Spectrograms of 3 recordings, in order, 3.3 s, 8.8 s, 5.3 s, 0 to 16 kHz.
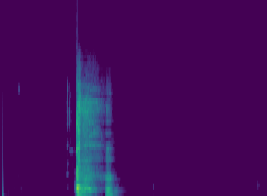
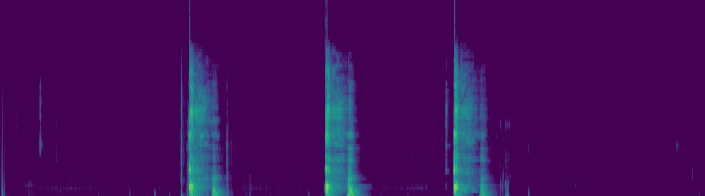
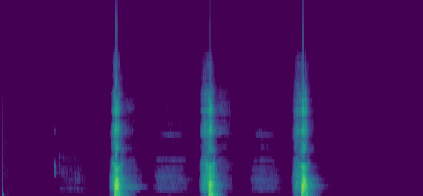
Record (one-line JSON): {"cough_length": "3.3 s", "cough_amplitude": 31104, "cough_signal_mean_std_ratio": 0.18, "three_cough_length": "8.8 s", "three_cough_amplitude": 32768, "three_cough_signal_mean_std_ratio": 0.19, "exhalation_length": "5.3 s", "exhalation_amplitude": 32767, "exhalation_signal_mean_std_ratio": 0.18, "survey_phase": "beta (2021-08-13 to 2022-03-07)", "age": "65+", "gender": "Female", "wearing_mask": "No", "symptom_none": true, "smoker_status": "Ex-smoker", "respiratory_condition_asthma": false, "respiratory_condition_other": false, "recruitment_source": "REACT", "submission_delay": "3 days", "covid_test_result": "Negative", "covid_test_method": "RT-qPCR", "influenza_a_test_result": "Negative", "influenza_b_test_result": "Negative"}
